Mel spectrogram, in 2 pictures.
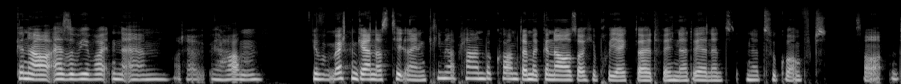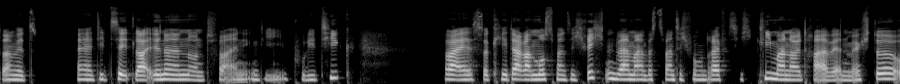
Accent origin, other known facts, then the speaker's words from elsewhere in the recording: Zetel, Lower Saxony, Germany; moved away as an adult; also born or lived in Hannover; now in Osnabrück, Germany; ich komme gebürtig aus Zetel, bin da aufgewachsen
